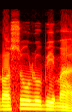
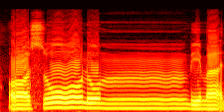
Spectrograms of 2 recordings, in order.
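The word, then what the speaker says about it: رَسُولٌ بِمَا: Jadi sehingga ini bacanya bukan rasulu bima tapi rasulum. Mimnya dibaca asalnya rasulun bima karena bertemu dengan ba diganti seperti ini penulisannya. Rasulum bima ditahan kemudian bima la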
